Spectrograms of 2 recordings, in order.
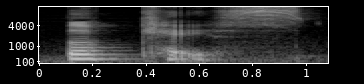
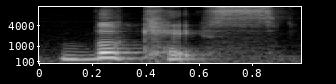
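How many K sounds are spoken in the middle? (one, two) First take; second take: one; one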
